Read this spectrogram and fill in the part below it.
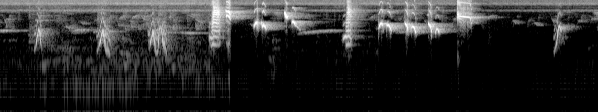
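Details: Oriental magpie-robin, a champion competition bird, singing to bait another bird: three spaced buzzy notes, then a lively run of bright whistled and slurred chirps, ending with one lone note.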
